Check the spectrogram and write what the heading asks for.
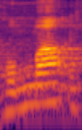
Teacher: پھر میم کے اندر جو ہے ایک الف کے برابر ہم غنہ کر کے پڑھیں گے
